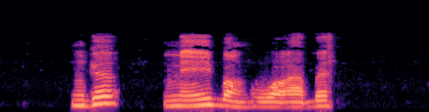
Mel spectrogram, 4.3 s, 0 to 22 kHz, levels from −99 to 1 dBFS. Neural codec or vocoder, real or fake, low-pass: none; real; 7.2 kHz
